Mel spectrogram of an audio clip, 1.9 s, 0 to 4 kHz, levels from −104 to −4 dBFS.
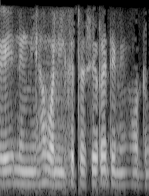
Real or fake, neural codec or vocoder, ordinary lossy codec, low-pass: real; none; AAC, 16 kbps; 3.6 kHz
